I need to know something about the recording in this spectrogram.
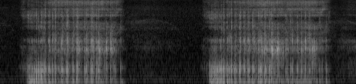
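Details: Snoring in sleep: two long, loud, rattling snores on the in-breath with a quiet pause between them.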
